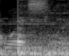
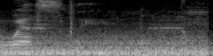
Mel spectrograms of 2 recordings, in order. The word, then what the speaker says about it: Wellesley: Wesley, you were saying West. Oh, I'm sort of. Wesley.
